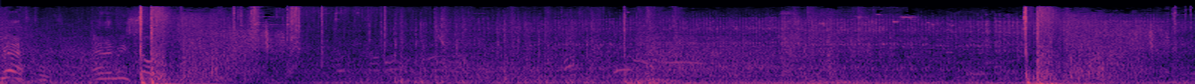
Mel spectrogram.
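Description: A rifle fires a loud, sharp shot close by.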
